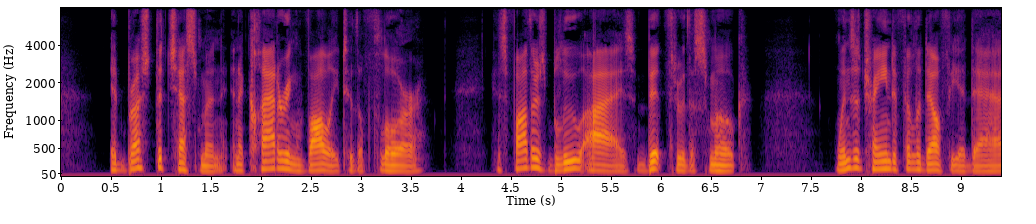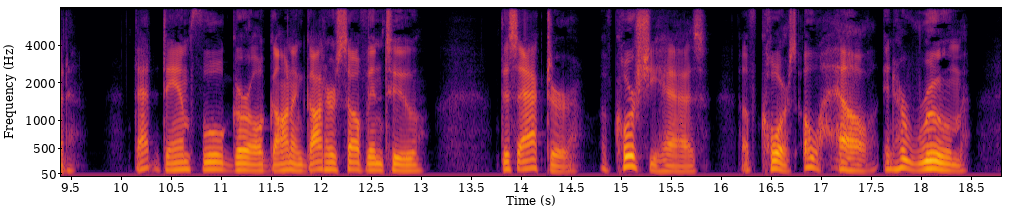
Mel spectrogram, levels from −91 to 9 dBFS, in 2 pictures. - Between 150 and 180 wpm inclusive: Yes, average, 155 wpm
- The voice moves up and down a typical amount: Yes, average, 4.4 semitones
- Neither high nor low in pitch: No, low, 115 Hz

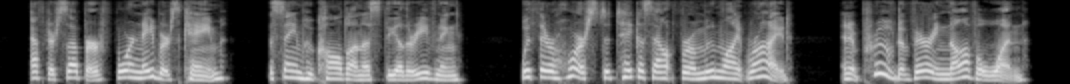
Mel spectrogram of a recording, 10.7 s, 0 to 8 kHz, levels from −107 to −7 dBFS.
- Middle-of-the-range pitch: No, high, 210 Hz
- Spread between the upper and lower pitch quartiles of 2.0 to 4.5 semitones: No, average, 5.0 semitones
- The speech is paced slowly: No, average, 180 wpm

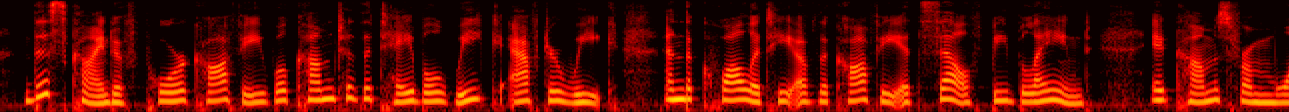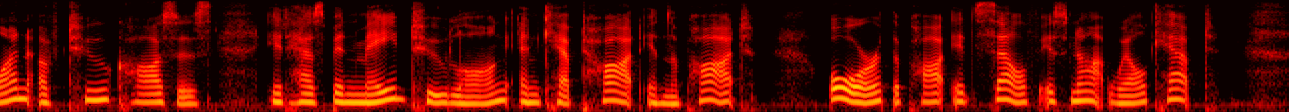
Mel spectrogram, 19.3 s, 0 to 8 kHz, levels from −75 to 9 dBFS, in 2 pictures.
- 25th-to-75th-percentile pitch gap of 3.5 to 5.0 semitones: Yes, average, 4.0 semitones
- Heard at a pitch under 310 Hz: Yes, high, 190 Hz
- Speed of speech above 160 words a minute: No, average, 150 wpm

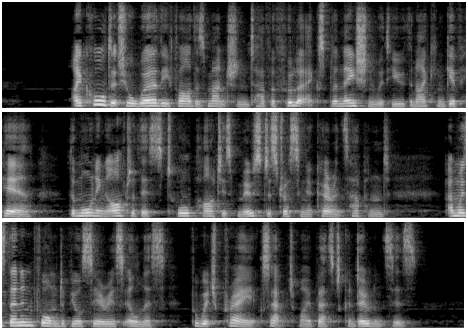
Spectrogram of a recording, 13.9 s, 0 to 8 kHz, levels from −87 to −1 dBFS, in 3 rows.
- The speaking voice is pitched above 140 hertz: Yes, medium, 185 Hz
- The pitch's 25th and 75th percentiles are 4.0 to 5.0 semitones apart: No, average, 3.2 semitones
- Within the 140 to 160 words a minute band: No, average, 195 wpm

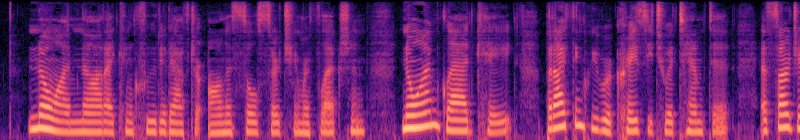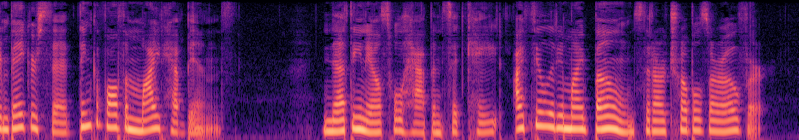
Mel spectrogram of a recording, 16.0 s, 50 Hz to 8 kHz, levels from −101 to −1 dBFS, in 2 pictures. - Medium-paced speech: Yes, average, 190 wpm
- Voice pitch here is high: No, medium, 180 Hz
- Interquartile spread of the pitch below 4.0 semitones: No, average, 4.6 semitones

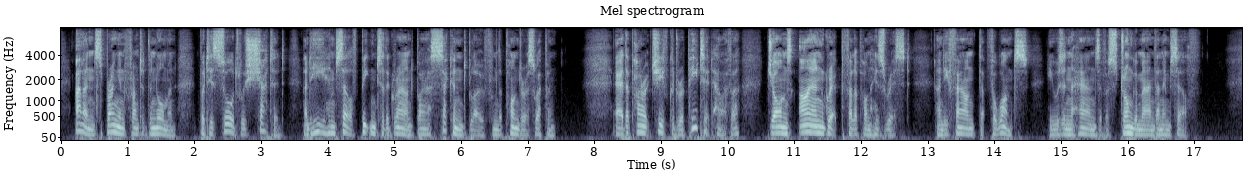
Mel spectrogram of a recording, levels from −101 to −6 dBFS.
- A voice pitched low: Yes, low, 110 Hz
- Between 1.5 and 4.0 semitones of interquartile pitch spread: No, average, 4.7 semitones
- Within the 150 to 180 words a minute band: No, average, 200 wpm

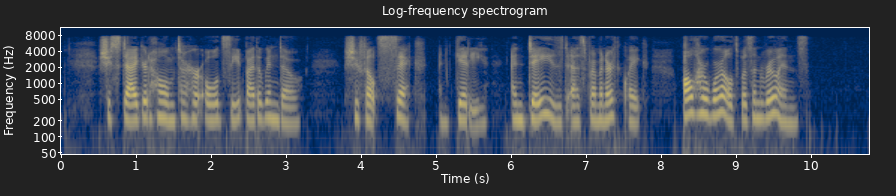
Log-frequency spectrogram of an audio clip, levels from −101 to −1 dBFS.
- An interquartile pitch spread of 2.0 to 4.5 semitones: Yes, narrow, 2.5 semitones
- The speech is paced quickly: No, average, 150 wpm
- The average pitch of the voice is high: Yes, high, 210 Hz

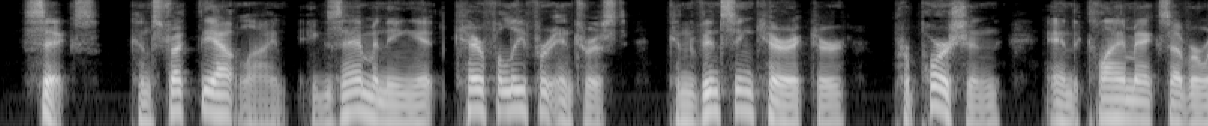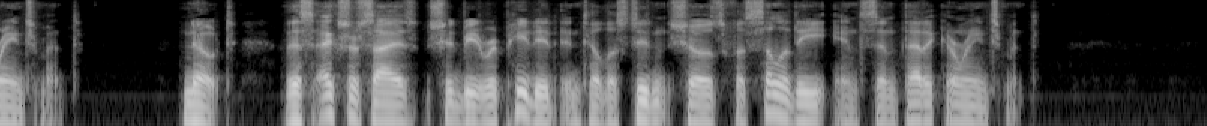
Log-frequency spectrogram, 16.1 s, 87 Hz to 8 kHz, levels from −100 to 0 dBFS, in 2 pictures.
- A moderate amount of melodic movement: No, wide, 5.9 semitones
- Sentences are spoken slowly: Yes, slow, 110 wpm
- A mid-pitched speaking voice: No, very low, 95 Hz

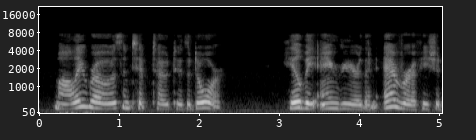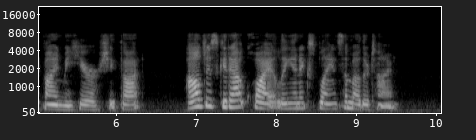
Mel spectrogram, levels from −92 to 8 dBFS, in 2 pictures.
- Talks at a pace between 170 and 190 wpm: Yes, average, 180 wpm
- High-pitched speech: Yes, high, 240 Hz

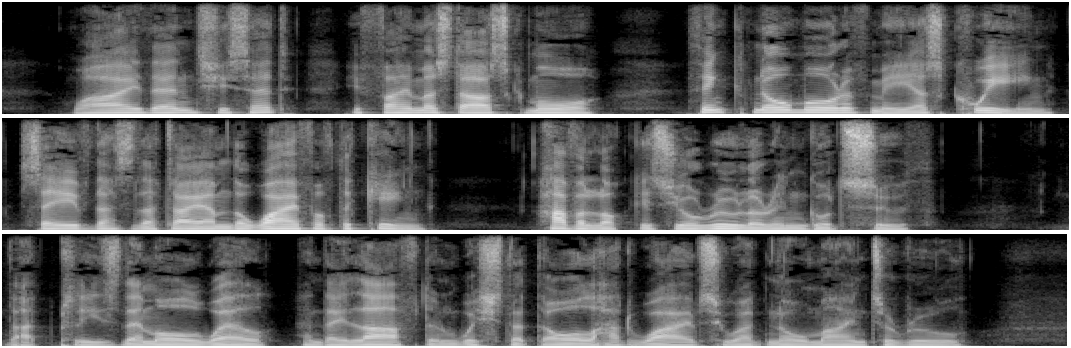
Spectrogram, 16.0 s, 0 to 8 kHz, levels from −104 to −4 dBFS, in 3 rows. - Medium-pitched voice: No, low, 115 Hz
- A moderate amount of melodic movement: Yes, average, 4.4 semitones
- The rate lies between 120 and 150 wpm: No, average, 200 wpm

